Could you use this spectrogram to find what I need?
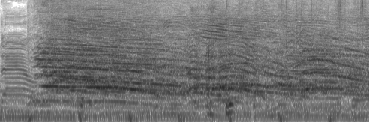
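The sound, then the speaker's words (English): A studio audience cheers, a sudden swell of shouts and whoops rising after a brief quiet start, then staying loud and dense throughout with a busy, lively texture. “Studio audience loves that sentiment.”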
